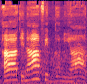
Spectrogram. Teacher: آتنا کھڑی زبر ہے، اس کو میں تھوڑا سا لمبا کروں گی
